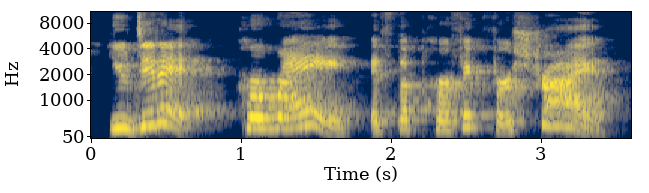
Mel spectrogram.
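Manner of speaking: put-on great aunt cheering young Rosie's first flop; excited cheer. A narrator's reading. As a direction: cheer her on like a proud old aunt.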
